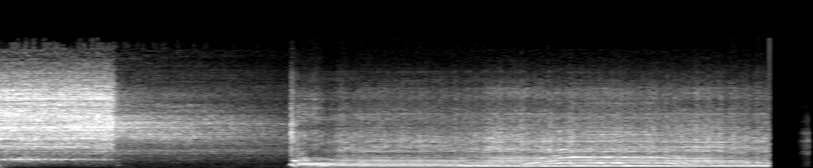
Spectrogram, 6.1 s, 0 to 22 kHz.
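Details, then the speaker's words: Mazda RX-7 FC3S pressure-tested with intake off before dyno: sharp steady hiss of air escaping from the vacuum line removed from the fuel pressure regulator, then running engine whine; that old line is a likely source of the boost leak. "this line here we pulled off the fuel pressure regulator because it was giving a bad source for vacuum and it was it worked better once we got the new vacuum source on there but it has definitely got air coming out of it"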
